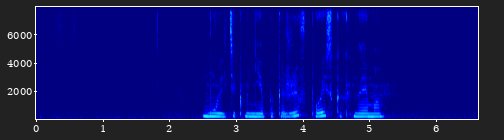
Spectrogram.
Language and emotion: Russian, neutral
